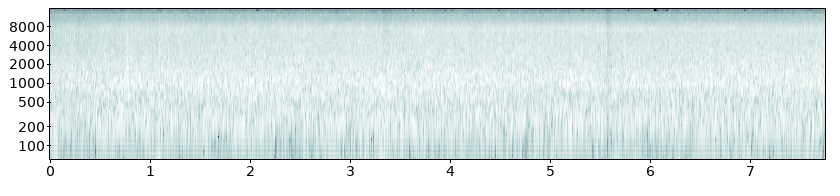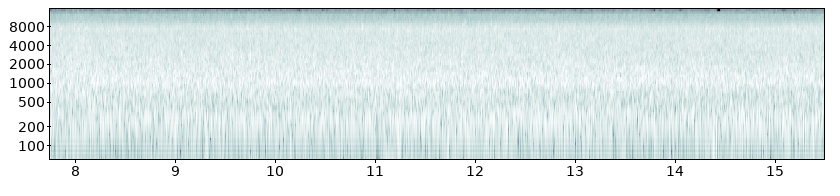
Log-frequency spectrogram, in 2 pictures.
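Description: Dumacaa River runs in a strong, heavy flow, a loud and continuous broadband rush of churning water close by, unbroken for the whole stretch with no voices.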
